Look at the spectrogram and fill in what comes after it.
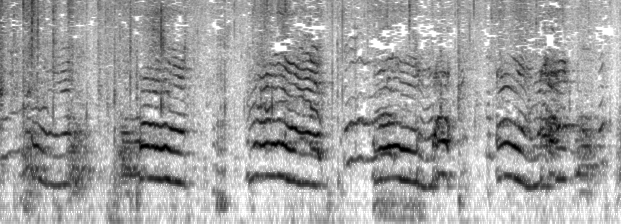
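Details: Young feral dog, born to a stray mother that neglects her pups, whining while eating. Five drawn-out, tonal, quavering whines about a second apart, each sliding slightly upward, with soft bumps and low background noise.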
